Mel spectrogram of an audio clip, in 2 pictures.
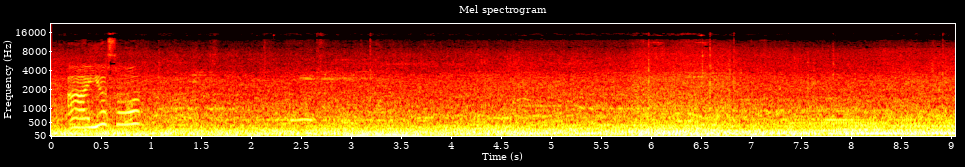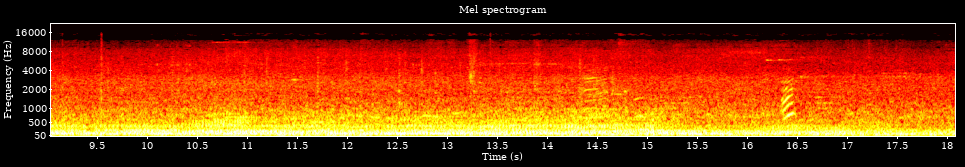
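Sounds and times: passing vehicles rumbling: 0.0s - 18.0s.

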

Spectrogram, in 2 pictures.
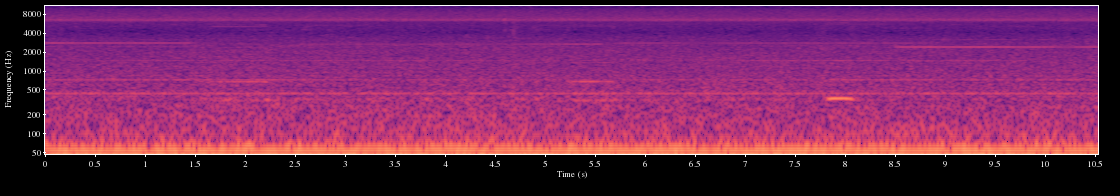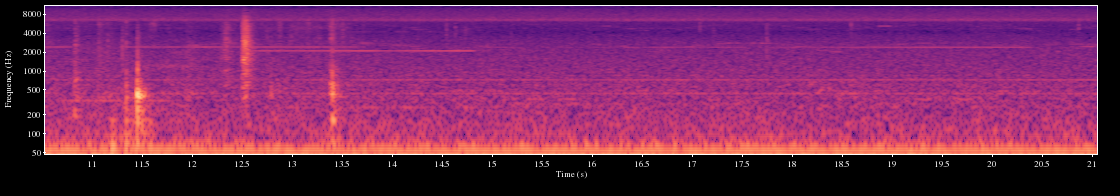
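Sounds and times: room hum and hiss: 0.0s - 21.0s
light knocks and taps: 10.8s - 11.7s.

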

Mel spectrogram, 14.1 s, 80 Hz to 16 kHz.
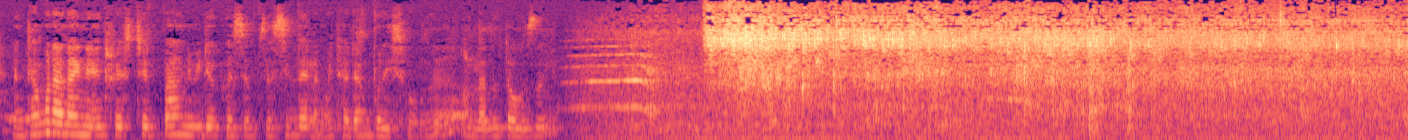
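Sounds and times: onions sizzling in hot oil: 7.0s - 14.0s.

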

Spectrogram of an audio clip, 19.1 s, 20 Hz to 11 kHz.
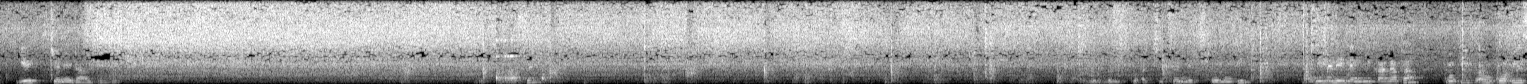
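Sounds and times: chickpeas sizzling in a pan: 0.0s - 19.0s
metal spatula scraping a pan: 15.6s - 16.8s.

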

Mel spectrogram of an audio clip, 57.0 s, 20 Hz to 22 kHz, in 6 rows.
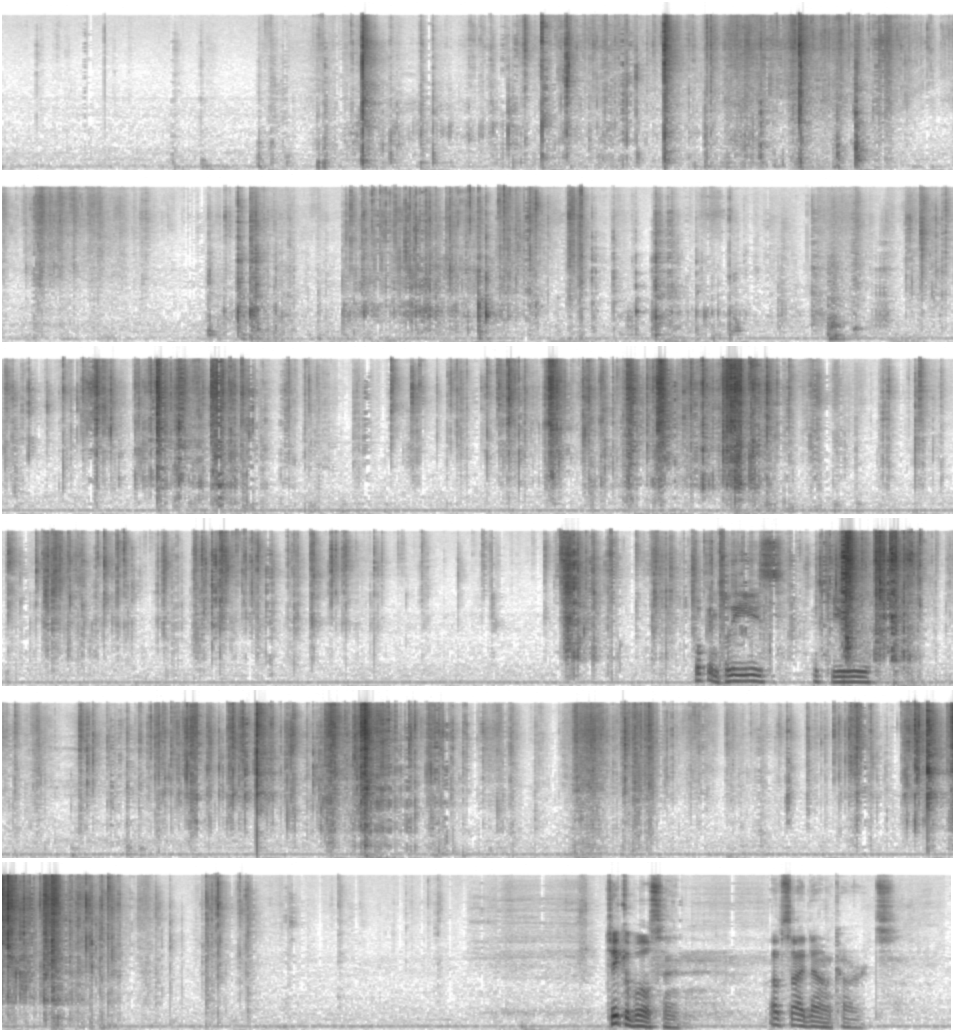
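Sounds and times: foil wrappers crinkling: 4.4s - 11.1s, 11.8s - 15.6s, 18.3s - 50.2s
foil pack tearing open: 18.6s - 22.0s, 22.9s - 27.3s, 34.0s - 38.2s, 38.8s - 44.8s, 45.8s - 50.0s.

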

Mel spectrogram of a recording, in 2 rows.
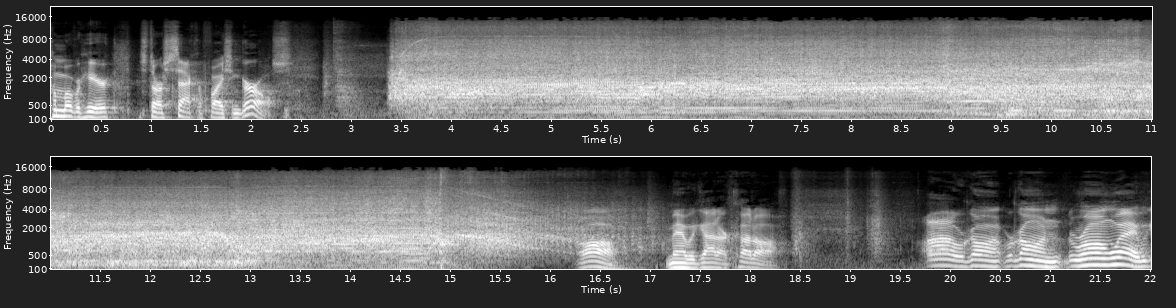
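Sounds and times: reciprocating saw cutting metal: 3.4s - 17.2s.

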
